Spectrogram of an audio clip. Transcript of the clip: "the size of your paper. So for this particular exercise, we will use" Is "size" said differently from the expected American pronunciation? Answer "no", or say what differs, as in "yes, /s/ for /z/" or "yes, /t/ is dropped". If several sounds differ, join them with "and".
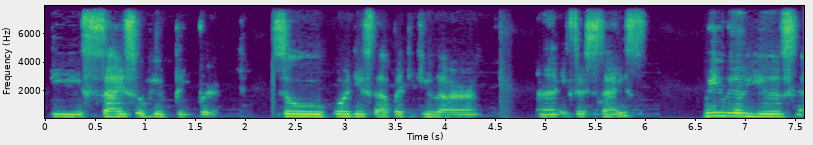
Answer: yes, /s/ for /z/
